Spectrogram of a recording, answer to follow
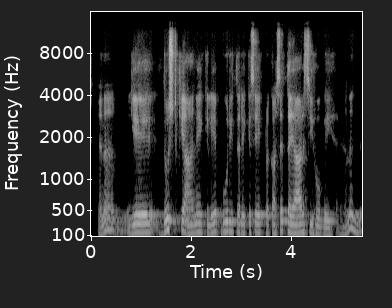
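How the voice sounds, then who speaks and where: In a non-native accent, a man speaks at a fairly high pitch. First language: not Hindi (speaking Hindi). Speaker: lay preacher. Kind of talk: sermon. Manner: halting, many fillers.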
